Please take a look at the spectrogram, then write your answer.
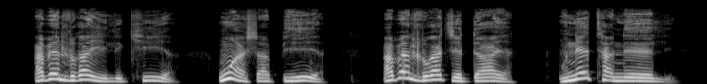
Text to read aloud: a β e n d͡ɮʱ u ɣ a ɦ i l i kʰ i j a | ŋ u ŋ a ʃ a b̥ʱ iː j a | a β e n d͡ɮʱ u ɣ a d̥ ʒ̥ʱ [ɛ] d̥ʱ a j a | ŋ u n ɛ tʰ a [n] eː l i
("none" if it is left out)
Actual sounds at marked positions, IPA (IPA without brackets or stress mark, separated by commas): ɛ, n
